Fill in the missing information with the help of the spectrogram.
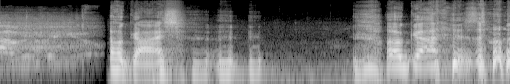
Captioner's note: laughs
